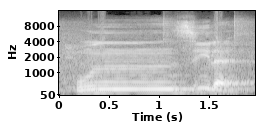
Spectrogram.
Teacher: Di situ ada nun sukun bertemu huruf zai. Maka cara membacanya dibaca samar dan mendengung. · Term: ikhfa hakiki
